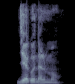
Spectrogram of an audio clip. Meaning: diagonally
- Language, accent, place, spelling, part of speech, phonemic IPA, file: French, France, Lyon, diagonalement, adverb, /dja.ɡɔ.nal.mɑ̃/, LL-Q150 (fra)-diagonalement.wav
